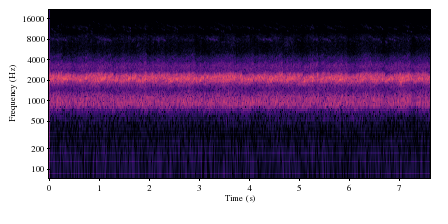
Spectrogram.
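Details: Singing frogs in a thick, steady chorus, countless trilled calls blending into a constant shimmering drone at two pitches, gently pulsing in strength.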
